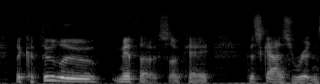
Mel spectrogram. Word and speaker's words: Cthulhu: character right his mythos some people will say uh katulu depending on how it's spelled some people will say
